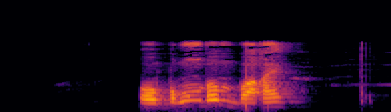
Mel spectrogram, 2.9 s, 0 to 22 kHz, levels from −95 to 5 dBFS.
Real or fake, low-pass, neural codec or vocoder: real; 5.4 kHz; none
